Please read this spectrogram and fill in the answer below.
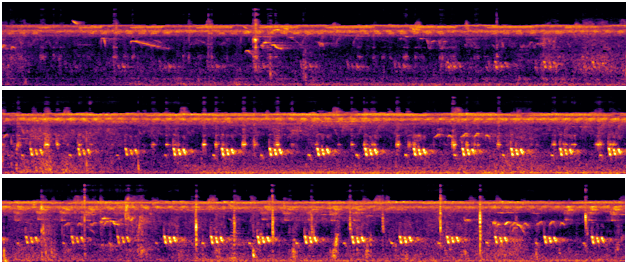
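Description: A steady high-pitched drone of insects, joined about a third of the way in by an animal repeating one short call note over and over, about three notes every two seconds.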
